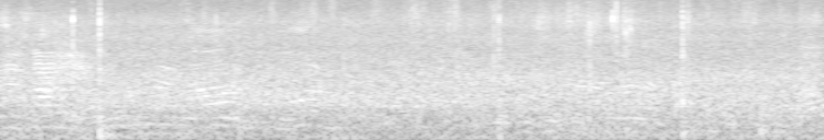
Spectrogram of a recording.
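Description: A football thuds as it is kicked on grass.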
